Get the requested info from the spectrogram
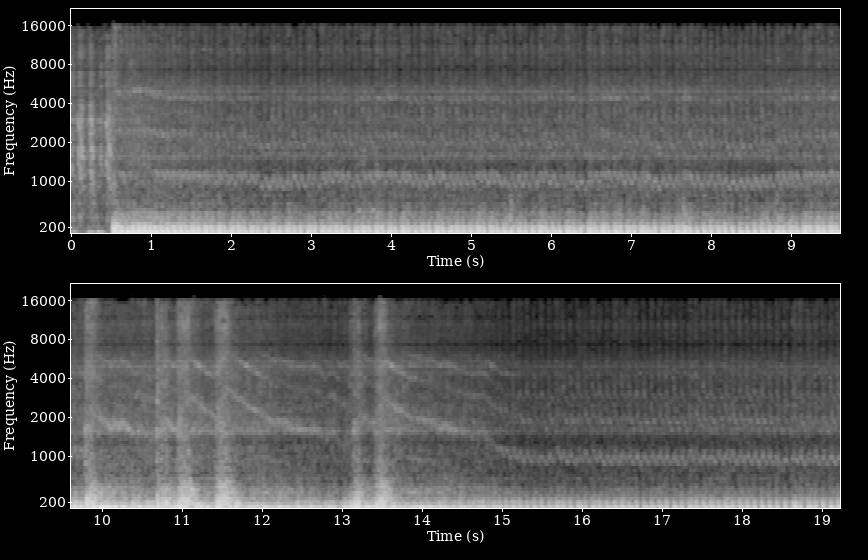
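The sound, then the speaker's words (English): A motorcycle nicknamed the Super Chicken, with a newly installed ignition switch, cranks and catches, then settles into a loud, steady idle, with several sharp revs around the middle before dropping back to a rumbling idle. No one speaks. “I already have the ignition wired in, and it runs.”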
